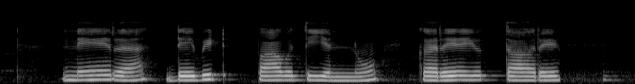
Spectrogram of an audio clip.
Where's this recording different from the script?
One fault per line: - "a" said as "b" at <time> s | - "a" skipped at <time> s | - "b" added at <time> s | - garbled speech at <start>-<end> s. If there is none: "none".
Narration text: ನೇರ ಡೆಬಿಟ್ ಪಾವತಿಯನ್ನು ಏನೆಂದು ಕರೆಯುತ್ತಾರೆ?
- "ಏನೆಂದು" skipped at 3.7 s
